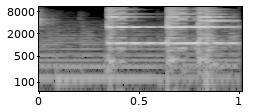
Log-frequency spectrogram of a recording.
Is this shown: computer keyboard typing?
no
